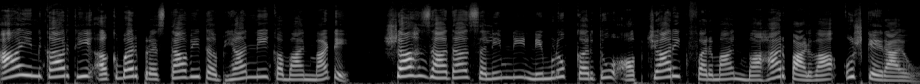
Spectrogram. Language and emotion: Gujarati, neutral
